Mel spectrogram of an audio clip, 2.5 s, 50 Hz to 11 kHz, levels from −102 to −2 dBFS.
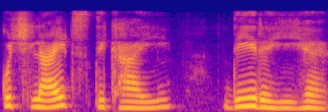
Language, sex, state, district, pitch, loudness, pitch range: Hindi, male, Himachal Pradesh, Shimla, 205 Hz, -17 LUFS, 185-225 Hz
